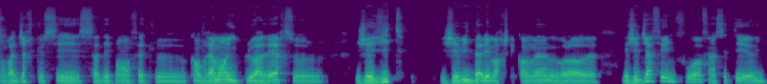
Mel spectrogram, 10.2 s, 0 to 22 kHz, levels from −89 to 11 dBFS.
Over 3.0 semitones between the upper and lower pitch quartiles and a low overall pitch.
Yes: average, 3.6 semitones; very low, 95 Hz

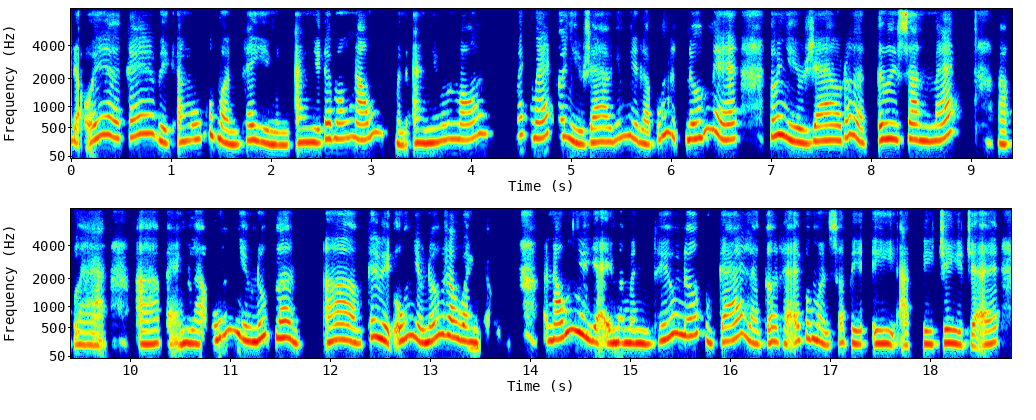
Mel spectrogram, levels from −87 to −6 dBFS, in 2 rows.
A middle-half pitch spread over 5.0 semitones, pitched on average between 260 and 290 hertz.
No: average, 4.4 semitones; very high, 270 Hz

